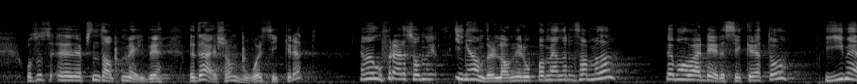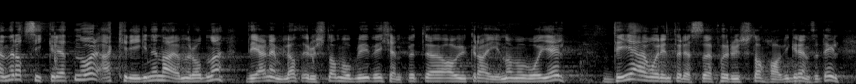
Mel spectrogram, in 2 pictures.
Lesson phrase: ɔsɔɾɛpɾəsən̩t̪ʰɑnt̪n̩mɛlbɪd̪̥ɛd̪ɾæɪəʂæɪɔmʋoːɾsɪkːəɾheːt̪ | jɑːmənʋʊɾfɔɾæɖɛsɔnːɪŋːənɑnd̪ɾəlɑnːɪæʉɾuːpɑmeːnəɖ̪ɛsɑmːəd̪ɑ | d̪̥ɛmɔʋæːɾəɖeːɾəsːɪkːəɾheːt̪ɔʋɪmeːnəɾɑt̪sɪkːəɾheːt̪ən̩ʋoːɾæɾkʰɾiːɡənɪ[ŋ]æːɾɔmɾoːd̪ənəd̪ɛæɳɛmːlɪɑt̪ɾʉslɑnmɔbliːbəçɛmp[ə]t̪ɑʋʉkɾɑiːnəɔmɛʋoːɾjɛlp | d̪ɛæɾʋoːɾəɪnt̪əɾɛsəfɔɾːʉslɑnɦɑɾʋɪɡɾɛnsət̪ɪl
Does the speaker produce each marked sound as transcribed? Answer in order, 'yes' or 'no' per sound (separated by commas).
no, yes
